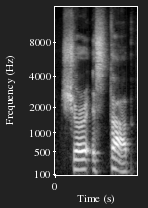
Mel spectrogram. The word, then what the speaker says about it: shortstop: inglés y español, porque en inglés la pronunciación correcta sería shortstop pero nosotros aquí lo que decimos es siore to.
